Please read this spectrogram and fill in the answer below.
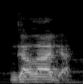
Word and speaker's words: Galaga: It wasn't Galactica. It was um Galaga. Galaga. That's how you pronounce it.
